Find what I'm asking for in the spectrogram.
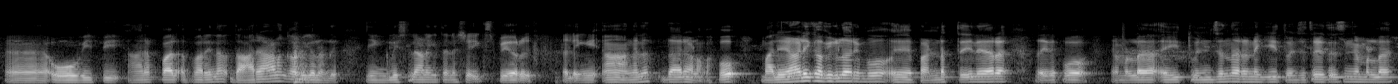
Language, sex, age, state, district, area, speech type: Malayalam, male, 18-30, Kerala, Palakkad, rural, spontaneous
